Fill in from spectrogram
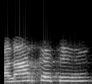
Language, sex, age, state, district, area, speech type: Hindi, female, 30-45, Uttar Pradesh, Bhadohi, rural, conversation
